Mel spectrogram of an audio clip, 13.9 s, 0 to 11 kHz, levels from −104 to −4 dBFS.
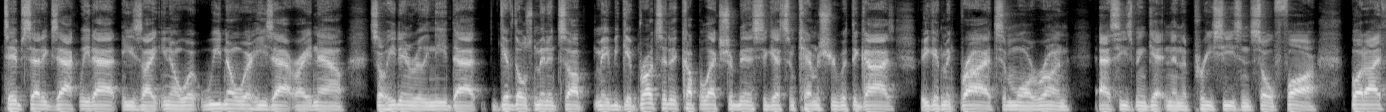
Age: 30-49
